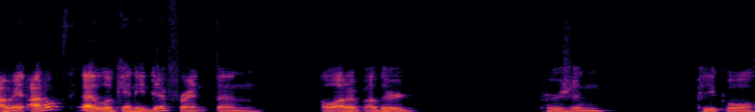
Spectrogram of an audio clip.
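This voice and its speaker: A man with an American accent, somewhat breathy, at medium pitch and a moderate pace. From California. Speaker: YouTuber hosting a live discussion. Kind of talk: casual live stream chat.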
